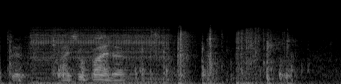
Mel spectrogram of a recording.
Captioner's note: door buzzing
